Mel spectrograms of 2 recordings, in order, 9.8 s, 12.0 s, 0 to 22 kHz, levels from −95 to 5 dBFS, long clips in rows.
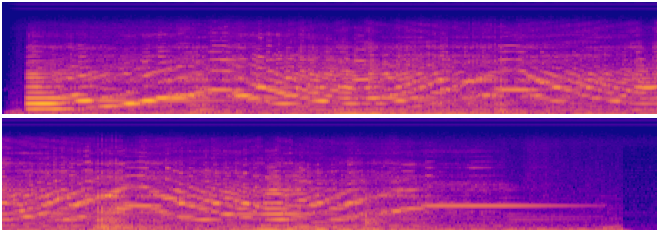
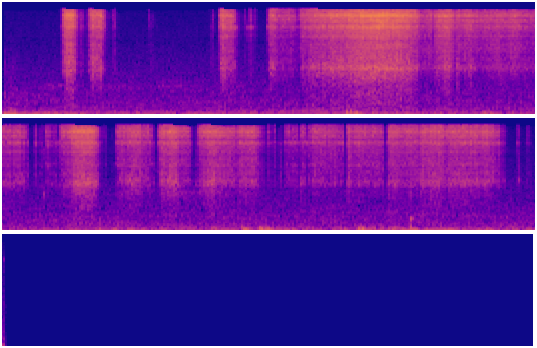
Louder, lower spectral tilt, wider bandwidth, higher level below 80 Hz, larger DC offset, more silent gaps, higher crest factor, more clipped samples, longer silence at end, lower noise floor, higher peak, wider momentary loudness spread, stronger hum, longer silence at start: second, -26 LUFS vs -22 LUFS; first, -5.5 dB/octave vs 2 dB/octave; first, over 20 kHz vs 17.5 kHz; first, -38 dBFS vs -52 dBFS; neither; neither; second, 18 dB vs 26 dB; neither; second, 0.25 s vs 4.25 s; second, -46 dBFS vs -54 dBFS; second, -8 dBFS vs -2 dBFS; second, 14 LU vs 18 LU; neither; about the same, 0.05 s vs 0 s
